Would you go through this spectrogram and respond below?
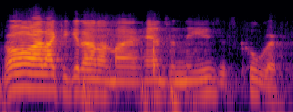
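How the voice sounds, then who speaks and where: An actor playing a wisecracking, unflappable tough private detective with a wry, teasing manner, in mid-century radio drama style. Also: male voice, medium pitch, a little fast, no echo, lightly acted. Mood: wry, breezy. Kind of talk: 1940s-50s radio detective acting and narration. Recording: muffled old radio recording, music behind.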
